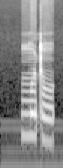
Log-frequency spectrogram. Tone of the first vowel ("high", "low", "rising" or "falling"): high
